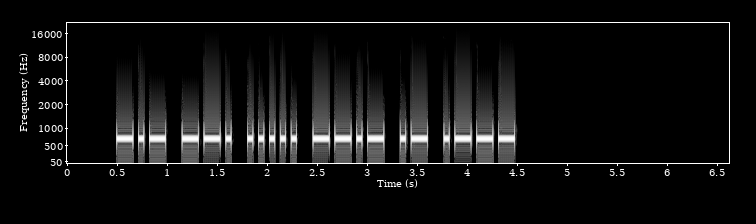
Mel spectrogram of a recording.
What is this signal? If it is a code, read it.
Morse code, heard as a keyed tone, about 21 wpm, 700 Hz. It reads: KG5QAJ
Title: USA Call Signs - 6 Characters - Repeated 2x - 22wpm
